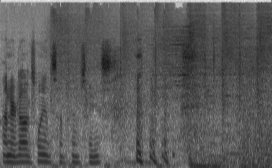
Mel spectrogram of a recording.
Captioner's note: laughs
